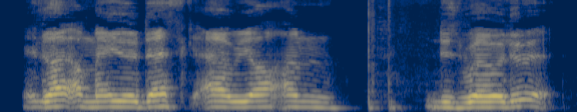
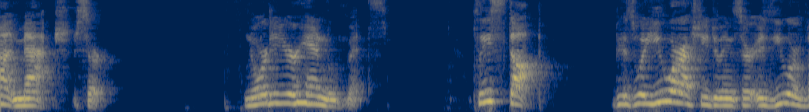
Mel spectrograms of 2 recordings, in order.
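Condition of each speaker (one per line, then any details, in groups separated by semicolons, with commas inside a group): Cerebral palsy; from birth, uses wheelchair
No condition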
